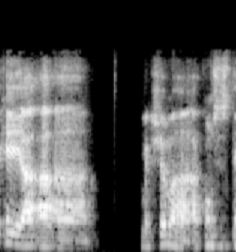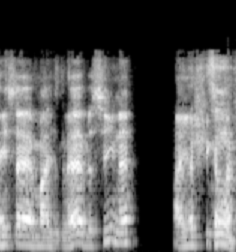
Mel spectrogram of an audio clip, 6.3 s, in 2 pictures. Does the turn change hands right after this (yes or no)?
no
